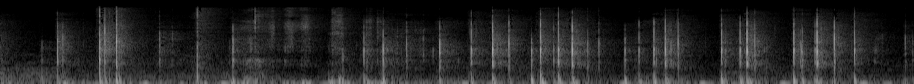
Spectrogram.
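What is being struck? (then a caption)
Paperback book with glossy cover. Long fake nails tap and scratch the glossy front cover of a small, thick, solid paperback guidebook to New York. A rapid, uneven series of sharp, bright clicks is heard, mixed with dry, high scratching and crinkly rustles, each tap dying away almost at once.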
